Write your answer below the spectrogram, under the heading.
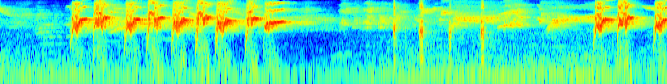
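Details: Tame Javan myna singing on the hand, a rapid burst of harsh chattering notes, then looser clicks and squawks and another quick chatter.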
